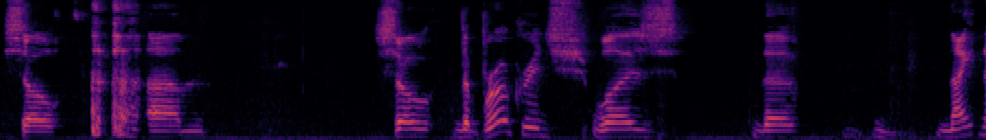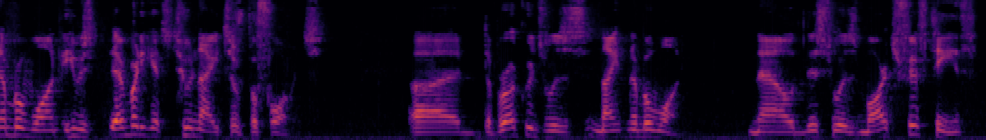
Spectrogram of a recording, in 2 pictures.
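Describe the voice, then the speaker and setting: A middle-aged man telling casual anecdotes as an interview guest, acting out what people said and often clearing his throat. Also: medium pitch, slow pace, poor audio. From New York area, USA. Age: late 40s to 50s. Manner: animated retelling with acted-out quotes and frequent throat-clearing. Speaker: podcast guest, actor and stand-up comic.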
